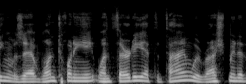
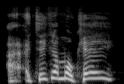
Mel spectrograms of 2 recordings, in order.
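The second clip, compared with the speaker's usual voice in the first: timid reply; 8 semitones higher than usual. Retold or imitated. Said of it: "That's what I'm saying".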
